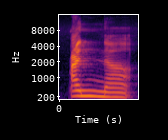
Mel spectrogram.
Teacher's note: نون مشدد پر ہمیشہ غنہ کرتے ہیں، غنے کی مقدار ایک الف کے برابر ہے. الف سے پہلے زبر ہے الف مدہ.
